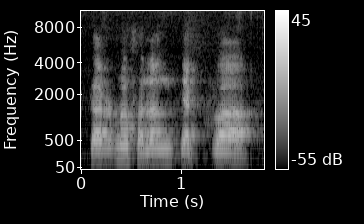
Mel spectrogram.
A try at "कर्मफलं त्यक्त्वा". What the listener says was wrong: यस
